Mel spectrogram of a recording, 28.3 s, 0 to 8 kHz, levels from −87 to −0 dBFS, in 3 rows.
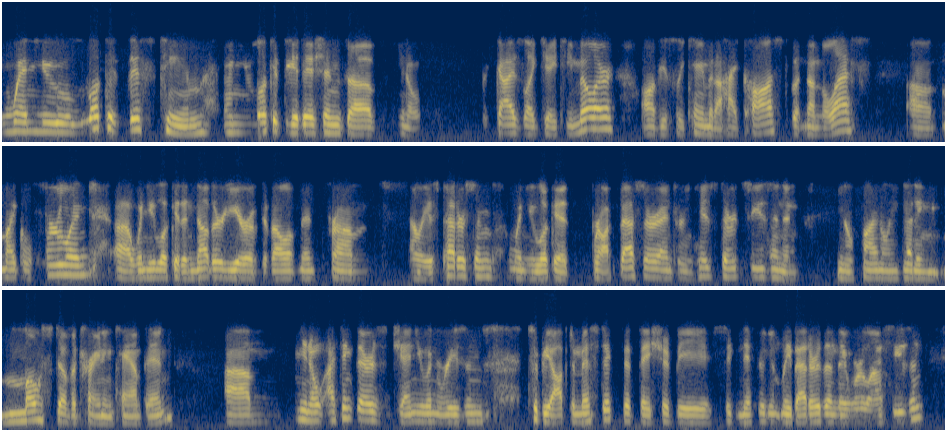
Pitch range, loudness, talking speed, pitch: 115-140 Hz, -22 LUFS, 180 wpm, 125 Hz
